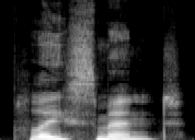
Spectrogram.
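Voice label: "placement", English word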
